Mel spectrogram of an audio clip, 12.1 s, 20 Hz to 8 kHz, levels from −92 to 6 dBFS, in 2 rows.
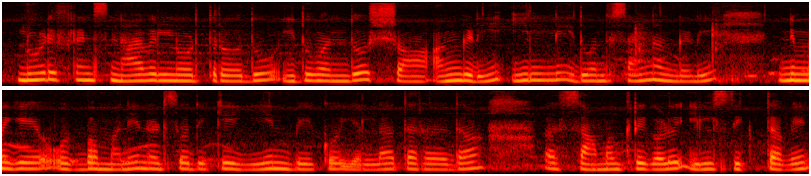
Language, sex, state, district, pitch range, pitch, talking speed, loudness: Kannada, female, Karnataka, Gulbarga, 200-225 Hz, 210 Hz, 120 wpm, -35 LUFS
